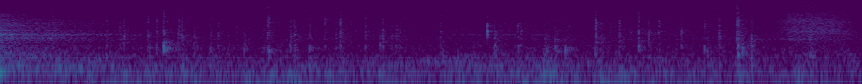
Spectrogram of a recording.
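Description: Near silence with a few faint, scattered clicks of computer keys being pressed.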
